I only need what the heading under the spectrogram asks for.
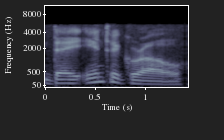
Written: de integro

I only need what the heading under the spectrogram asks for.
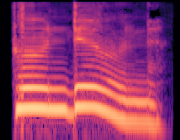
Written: huntun

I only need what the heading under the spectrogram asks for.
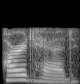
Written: hardhead

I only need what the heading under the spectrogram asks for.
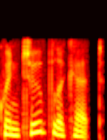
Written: quintuplicate

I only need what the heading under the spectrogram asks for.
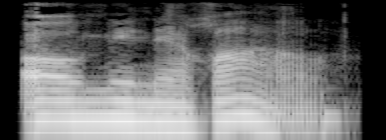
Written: eau minerale

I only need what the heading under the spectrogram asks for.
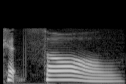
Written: quetzal

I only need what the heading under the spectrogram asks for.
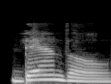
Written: dandler

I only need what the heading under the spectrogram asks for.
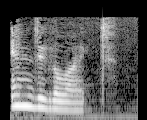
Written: indigolite

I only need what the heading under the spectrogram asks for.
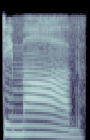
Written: demob

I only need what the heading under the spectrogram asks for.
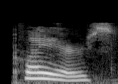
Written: players

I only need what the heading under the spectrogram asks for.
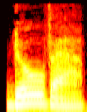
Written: dovap

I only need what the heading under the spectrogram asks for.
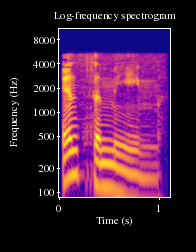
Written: enthymeme

